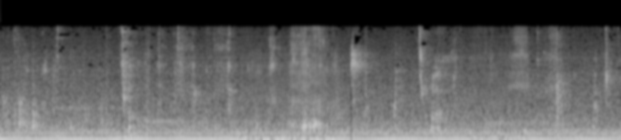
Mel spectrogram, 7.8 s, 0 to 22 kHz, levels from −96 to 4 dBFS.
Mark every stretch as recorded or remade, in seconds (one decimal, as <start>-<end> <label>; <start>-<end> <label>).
0.0-3.0 recorded; 3.0-4.2 remade; 4.2-5.9 recorded; 5.9-6.6 remade; 6.6-7.8 recorded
